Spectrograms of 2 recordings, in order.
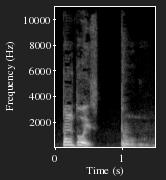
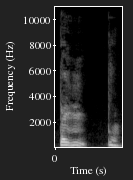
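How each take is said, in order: First: Vocal floor-ish tom; imitated lower tom. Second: Vocal tom-tom hit; imitated tom. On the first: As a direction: hum the second tom deeper. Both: Shown as a demonstration. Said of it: "Eu vou fazer pra vocês".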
